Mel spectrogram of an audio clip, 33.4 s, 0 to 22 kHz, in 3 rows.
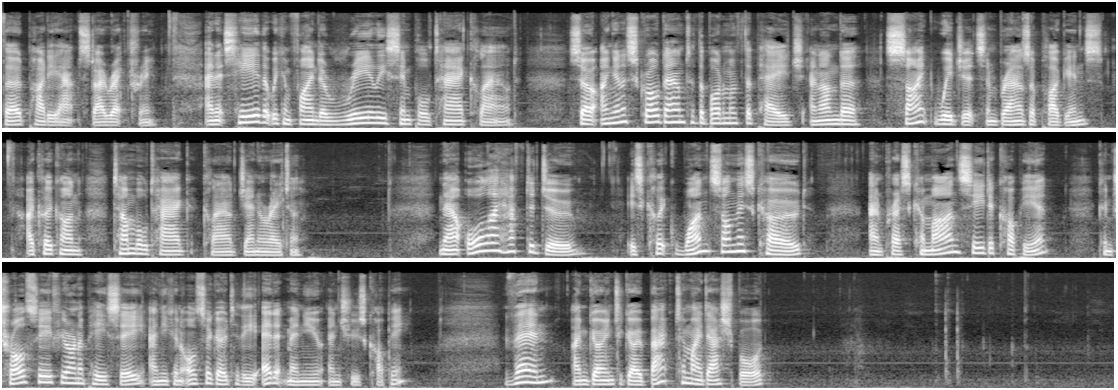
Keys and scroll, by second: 21.2 super+c.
